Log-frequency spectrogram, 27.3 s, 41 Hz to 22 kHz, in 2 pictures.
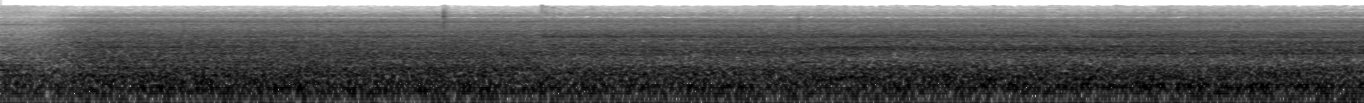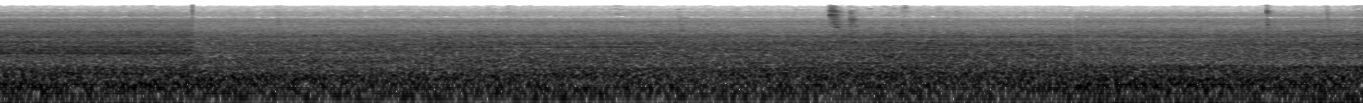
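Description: Steady cabin noise of an Airbus A380 in flight: an even, deep rush of airflow and engines, with a faint click or two near the end.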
